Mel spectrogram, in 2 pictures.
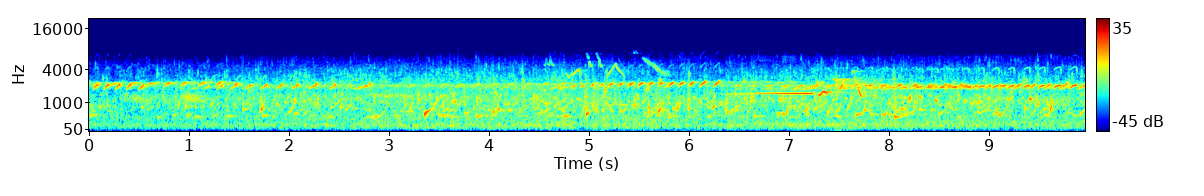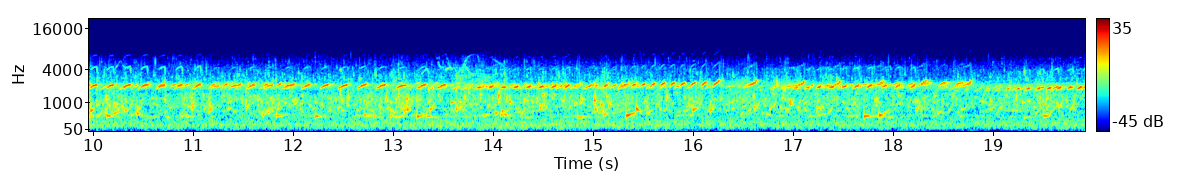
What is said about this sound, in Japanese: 5月中旬、今年もカジカガエルが鳴き始めました。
